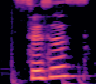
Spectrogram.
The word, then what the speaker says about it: scissors: Muscles, scissors, seam. I mean, really, that C just doesn't need to be there because S is doing all of the work making the sound anyway, right?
